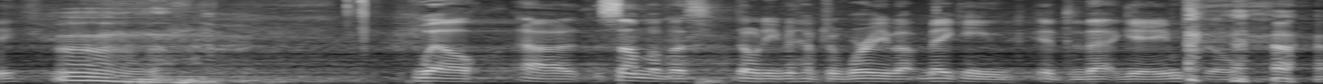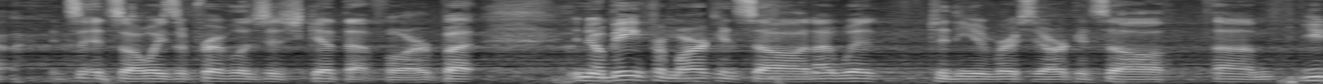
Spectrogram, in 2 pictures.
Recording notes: This first episode was filmed in front of an in-person audience at the National Retail Federation’s NRF 2023 conference – known as “Retail’s Big Show.”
